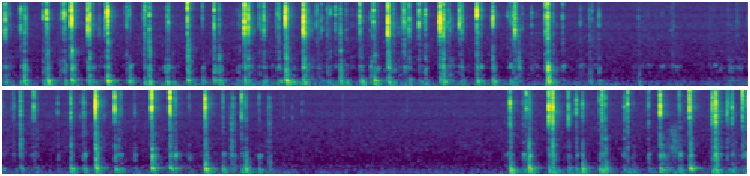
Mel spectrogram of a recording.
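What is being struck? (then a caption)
Plastic laptop keyboard. Long nails and fingertips type on the black plastic keys of a red laptop, making quick, sharp, bright clicks and taps with little low body. The typing runs in bursts, softens around the middle, pauses for about two seconds near the end, then resumes.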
